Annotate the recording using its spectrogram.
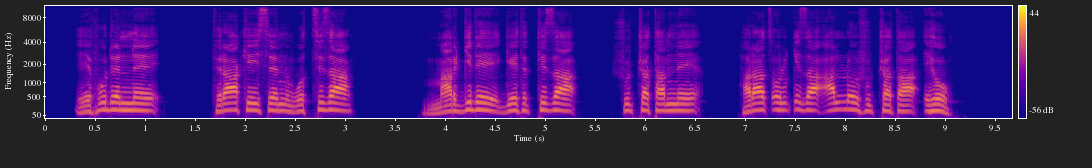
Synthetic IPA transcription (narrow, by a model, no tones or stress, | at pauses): ʔeːfʊd̪ɛnːɛ | t̪ɪɾaːkijsɛnwɔt͡sːɪzɐ | mɐɾɡɪd̪ɛɡe̞ːt̪ɛt̪ːɪzɐ | ʃʊt͡ʃːɐt̪ɐnːɛ | hɐɾɐt͡sʼɔlkʼːɪzɐʔɐlːɔʃ̬ʊt͡ʃːɐt̪ɐʔɛhɔ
